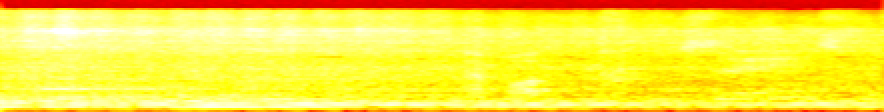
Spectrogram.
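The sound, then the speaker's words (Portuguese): A motorcycle rumbles with a loud, steady engine drone that holds for a few seconds and then eases slightly as it moves off, with faint voices underneath. “moto É, tem moto em qualquer lugar agora.”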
